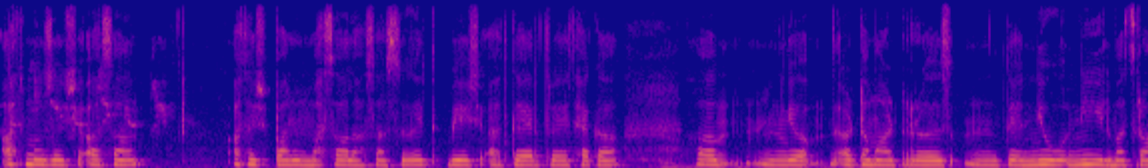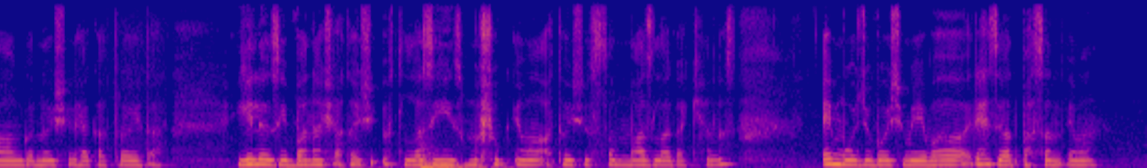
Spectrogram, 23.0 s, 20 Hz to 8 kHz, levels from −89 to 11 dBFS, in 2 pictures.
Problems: background sounds at intervals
